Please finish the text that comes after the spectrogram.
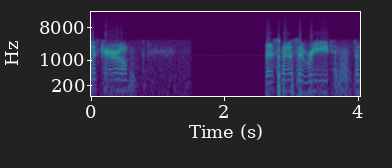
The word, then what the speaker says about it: Carroll: Her name was Carol, the spouse of Reed, the mother of Katie and Ellie.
